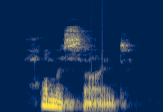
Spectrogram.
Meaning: 1. The killing of one person by another, whether premeditated or unintentional 2. A person who kills another 3. A victim of homicide; a person who has been unlawfully killed by someone else
- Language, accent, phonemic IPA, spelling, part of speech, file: English, Southern England, /ˈhɒm.ɪˌsaɪ̯d/, homicide, noun, LL-Q1860 (eng)-homicide.wav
